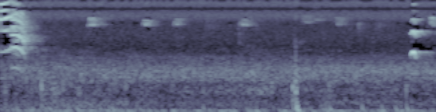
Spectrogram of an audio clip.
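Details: A water rail at the Rottige Meente, Netherlands, gives a harsh squealing note at the start and another near the end, with faint high squeaks between over a low background rumble.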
